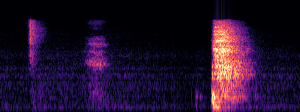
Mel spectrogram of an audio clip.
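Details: Celebrity clip: two quick in-breaths, then one sharp, forceful sneeze; an ordinary single sneeze.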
